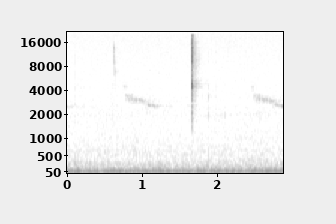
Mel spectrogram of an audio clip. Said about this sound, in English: I can hear the birds.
